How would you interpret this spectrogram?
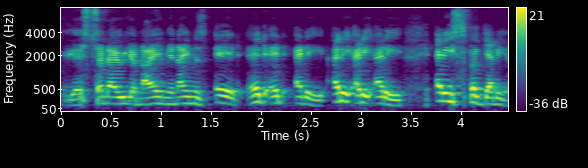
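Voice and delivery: put-on weird drunken voice; mock demon slurring like an old drunk. Demon answering the investigators, mock old drunken voice. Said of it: "your old, weird, drunken voice".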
